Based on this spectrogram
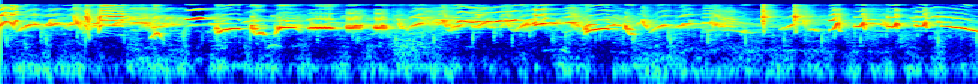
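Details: Oriental magpie-robin, kacer, singing 'full isian' in the 'konslet' manner. Continuous fast chirps, clicking rattles and looping whistled slurs run together in an unbroken, busy stream.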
